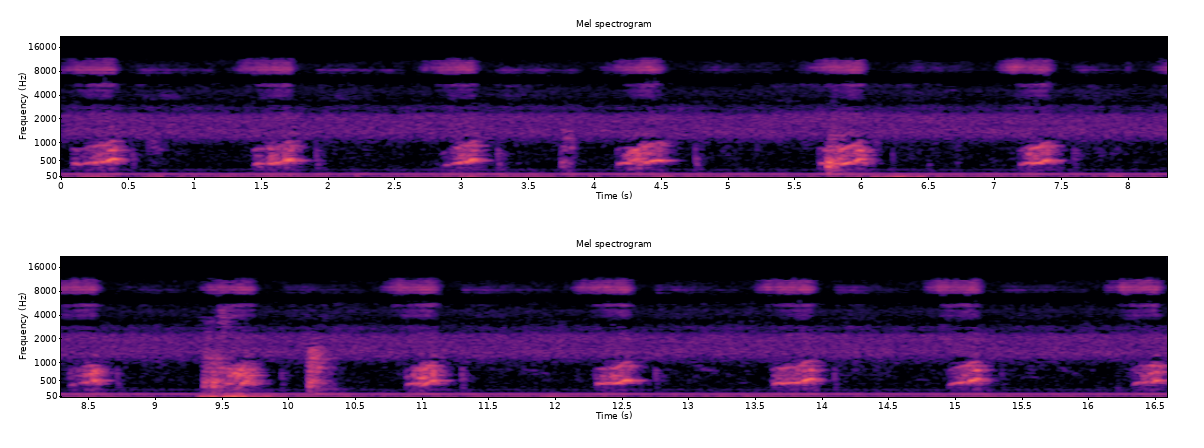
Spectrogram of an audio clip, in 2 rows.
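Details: Emaciated six-month-old stray kitten, 2.68 lb, with pneumonia, pancreatitis and chest fluid, FIP suspected: harsh, rattly breaths about 43 per minute, a wheezy crackle with each breath.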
